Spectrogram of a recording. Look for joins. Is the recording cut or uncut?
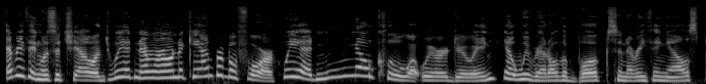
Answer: uncut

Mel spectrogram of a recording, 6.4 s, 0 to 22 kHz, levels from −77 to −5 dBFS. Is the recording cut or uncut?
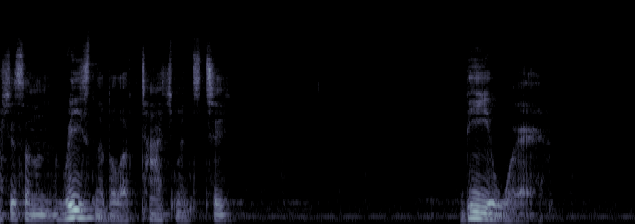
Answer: cut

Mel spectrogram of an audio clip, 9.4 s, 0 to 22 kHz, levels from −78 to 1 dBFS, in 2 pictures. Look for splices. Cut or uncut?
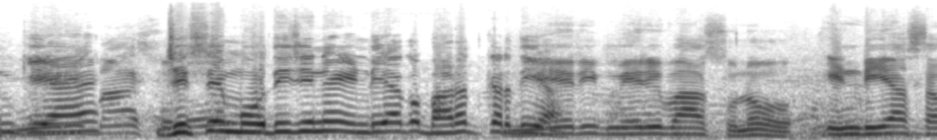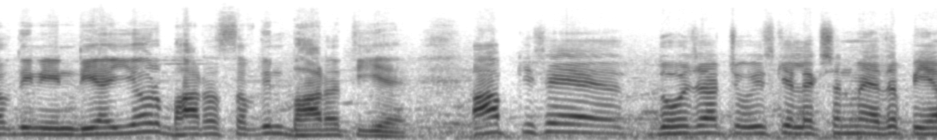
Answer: cut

